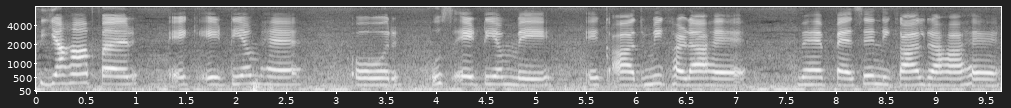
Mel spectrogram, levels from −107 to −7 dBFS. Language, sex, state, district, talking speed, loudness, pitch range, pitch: Hindi, female, Haryana, Charkhi Dadri, 110 wpm, -16 LUFS, 230-275 Hz, 245 Hz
